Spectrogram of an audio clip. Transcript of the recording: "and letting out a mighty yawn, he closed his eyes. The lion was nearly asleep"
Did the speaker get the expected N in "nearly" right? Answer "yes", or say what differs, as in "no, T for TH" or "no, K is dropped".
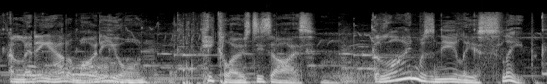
yes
